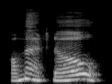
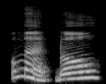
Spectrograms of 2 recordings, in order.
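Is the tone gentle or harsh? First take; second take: gentle; harsh. First: It is said gently and softly. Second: It is said harshly and bluntly.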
